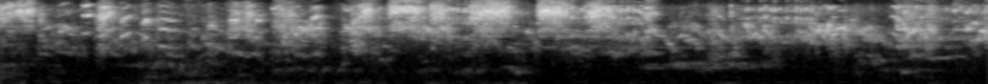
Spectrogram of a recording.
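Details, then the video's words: Colourful budgerigars chirping: a loud, steady wall of high, scratchy warbles and piping squeaks, with sharp whistled notes poking through almost without pause. "Beautiful Colourful Budgies Chirping Sounds"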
